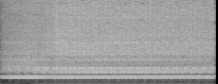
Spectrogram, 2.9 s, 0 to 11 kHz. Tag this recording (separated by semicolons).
8bit; videogame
